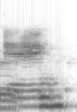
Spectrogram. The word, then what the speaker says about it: Dang: And then finally, is it Dong or how do you pronounce it? Dang, like dang it.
